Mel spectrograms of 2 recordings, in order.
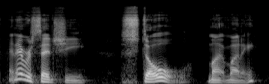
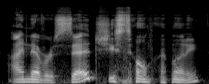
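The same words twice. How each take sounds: First: The stress is on the word 'stole'. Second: The stress is on the word 'said'. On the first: She took the money some other way. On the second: The speaker implied it but did not say it.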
